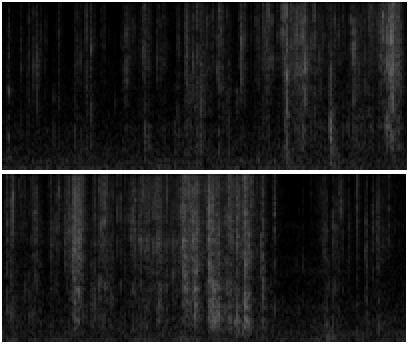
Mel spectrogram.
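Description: A foil wrapper crinkles and tears close by.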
